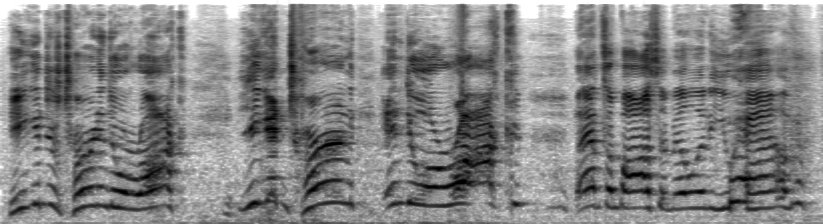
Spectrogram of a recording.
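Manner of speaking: high, loud, disbelieving excitement; high-pitched excited exclaiming; amazed outburst. Real, not acted. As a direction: shout it out, astonished at the discovery. Amazed reaction to a manga power.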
